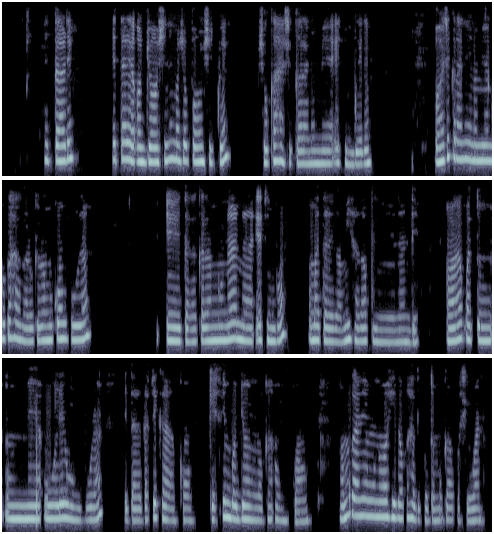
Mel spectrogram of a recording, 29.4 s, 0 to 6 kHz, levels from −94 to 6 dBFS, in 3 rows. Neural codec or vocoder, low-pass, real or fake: none; 5.4 kHz; real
